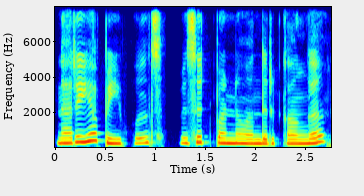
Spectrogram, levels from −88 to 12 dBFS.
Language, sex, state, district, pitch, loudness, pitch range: Tamil, female, Tamil Nadu, Nilgiris, 275 Hz, -13 LUFS, 250-290 Hz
